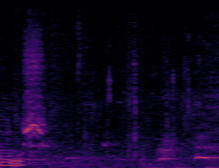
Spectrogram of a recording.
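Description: Faint distant dog barking: a few short barks near the end, after a voice trails off.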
